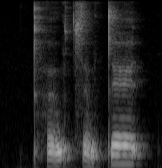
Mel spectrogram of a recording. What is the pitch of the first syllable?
rising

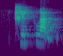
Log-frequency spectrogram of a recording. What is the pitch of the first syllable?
rising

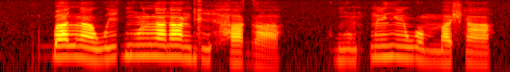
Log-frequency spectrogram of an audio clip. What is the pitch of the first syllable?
high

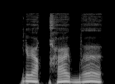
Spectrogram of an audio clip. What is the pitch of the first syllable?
falling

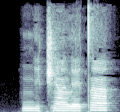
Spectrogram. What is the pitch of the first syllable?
low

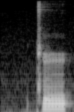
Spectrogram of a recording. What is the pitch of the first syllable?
high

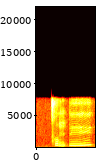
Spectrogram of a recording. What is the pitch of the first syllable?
low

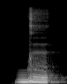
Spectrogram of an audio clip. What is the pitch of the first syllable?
low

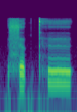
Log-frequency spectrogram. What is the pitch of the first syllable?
low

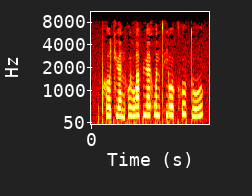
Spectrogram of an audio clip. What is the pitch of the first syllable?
rising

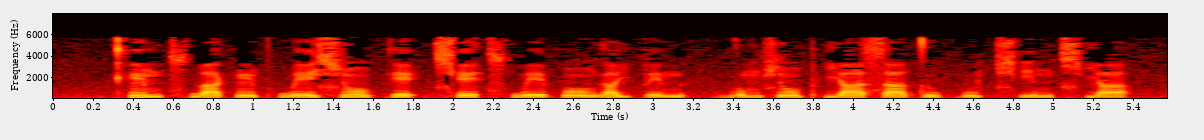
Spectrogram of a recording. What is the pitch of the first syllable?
falling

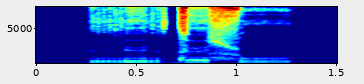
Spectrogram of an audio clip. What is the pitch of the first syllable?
high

